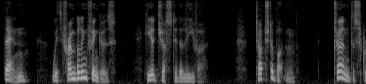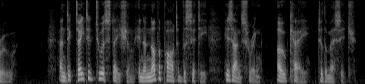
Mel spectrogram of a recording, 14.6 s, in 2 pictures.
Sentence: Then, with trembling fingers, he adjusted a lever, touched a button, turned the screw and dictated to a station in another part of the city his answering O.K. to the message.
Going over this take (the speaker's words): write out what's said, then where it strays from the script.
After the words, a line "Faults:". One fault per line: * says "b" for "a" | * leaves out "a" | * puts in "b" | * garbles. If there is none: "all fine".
Then, with trembling fingers, he adjusted a lever, touched a button, turned the screw and dictated to a station in another part of the city his answering O.K. to the message.
Faults:
all fine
